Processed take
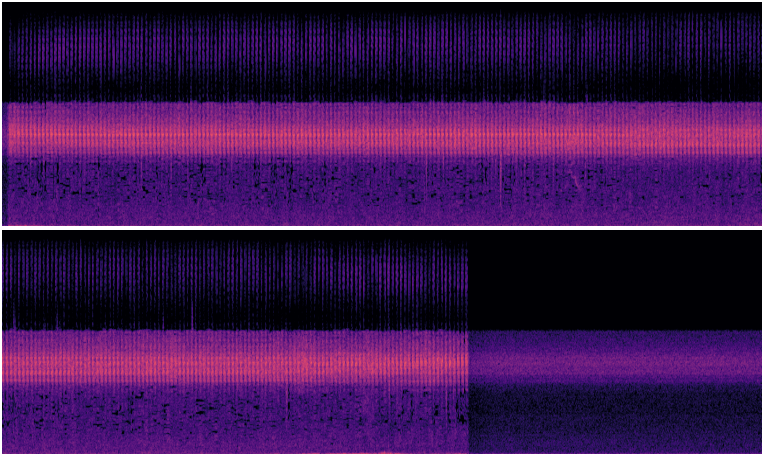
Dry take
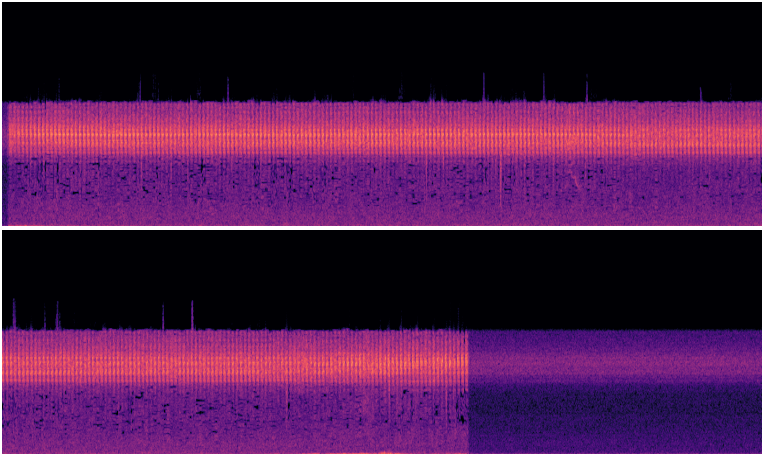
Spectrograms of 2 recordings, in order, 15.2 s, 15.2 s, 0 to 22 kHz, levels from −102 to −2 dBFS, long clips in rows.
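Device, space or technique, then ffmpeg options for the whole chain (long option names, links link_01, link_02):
soft clipper into limiter: -af "asoftclip=type=tanh:threshold=-14dB,alimiter=limit=-22dB:level=0:latency=1:release=286,volume=-5.5dB"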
